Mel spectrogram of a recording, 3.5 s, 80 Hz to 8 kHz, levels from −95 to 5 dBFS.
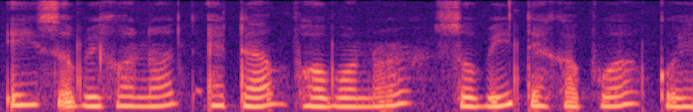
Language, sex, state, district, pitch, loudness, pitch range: Assamese, female, Assam, Sonitpur, 240 Hz, -15 LUFS, 230-265 Hz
